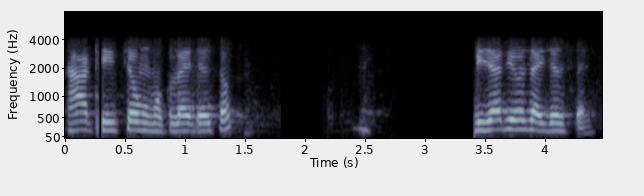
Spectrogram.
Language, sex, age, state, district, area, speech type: Gujarati, male, 18-30, Gujarat, Aravalli, urban, conversation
